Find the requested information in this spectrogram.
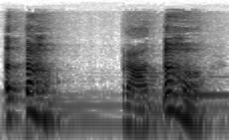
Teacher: जब हम इन शब्दों को बोलते हैं तब हमारे मुंह से आखिर में ह की ध्वनि निकलती है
